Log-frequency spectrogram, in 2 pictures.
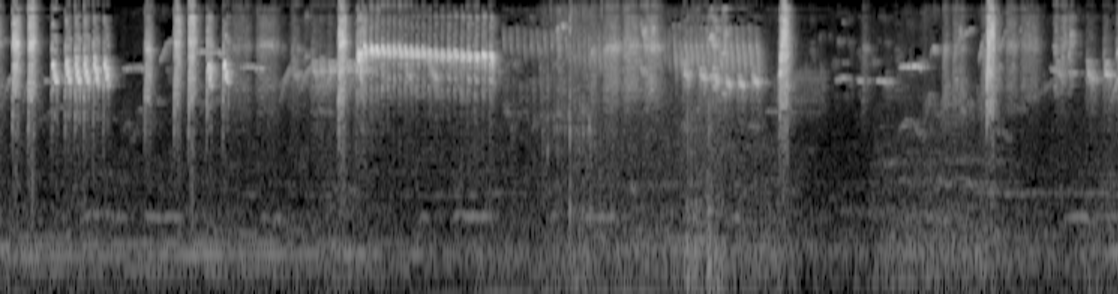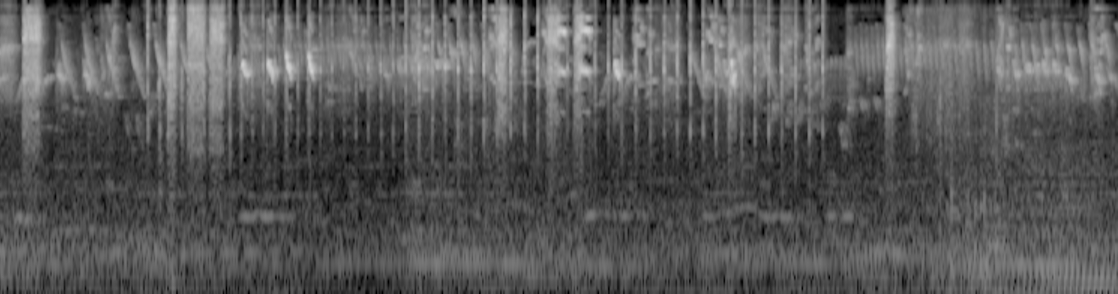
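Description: Cucak jenggot (grey-cheeked bulbul) calling over and over while bathing: runs of quick chattering notes and short trills, with brief pauses between them.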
